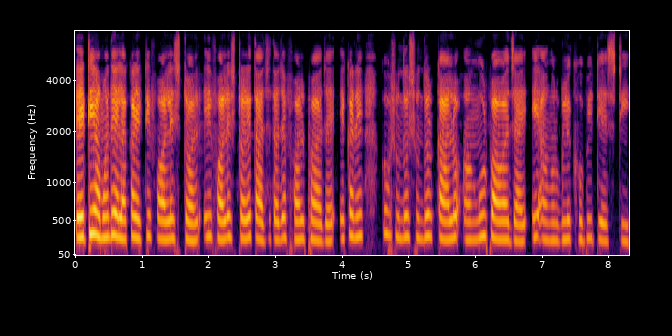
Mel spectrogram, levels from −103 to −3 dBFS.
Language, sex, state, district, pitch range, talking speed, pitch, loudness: Bengali, female, Jharkhand, Jamtara, 240-275 Hz, 215 wpm, 255 Hz, -22 LUFS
